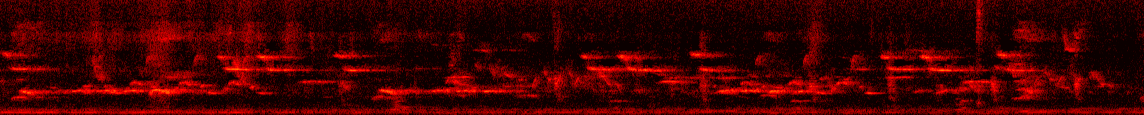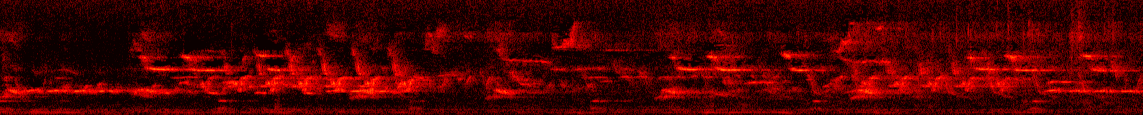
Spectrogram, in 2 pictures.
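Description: Faint birdsong: several birds singing short, repeated chirping phrases over and over, over a steady low hum.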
